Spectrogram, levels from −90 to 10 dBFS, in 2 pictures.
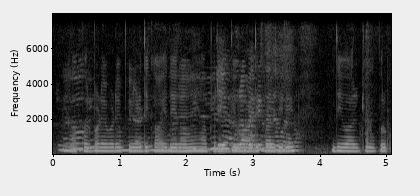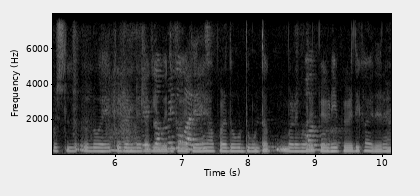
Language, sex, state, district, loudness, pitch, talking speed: Hindi, female, Bihar, Saharsa, -34 LUFS, 195 Hz, 220 wpm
